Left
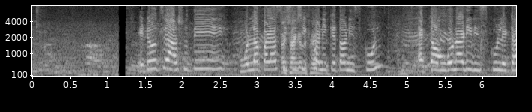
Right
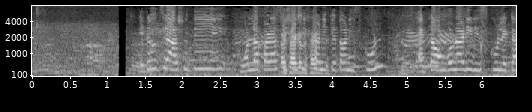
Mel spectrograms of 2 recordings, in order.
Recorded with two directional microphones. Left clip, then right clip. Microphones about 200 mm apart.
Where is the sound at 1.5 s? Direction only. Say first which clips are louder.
Left 1 dB; 35° left (ahead or behind).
